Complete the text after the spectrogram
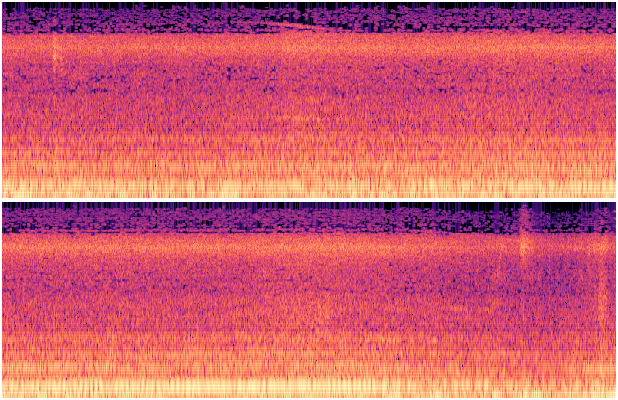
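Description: A bus engine hums and drones steadily from inside the cabin.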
